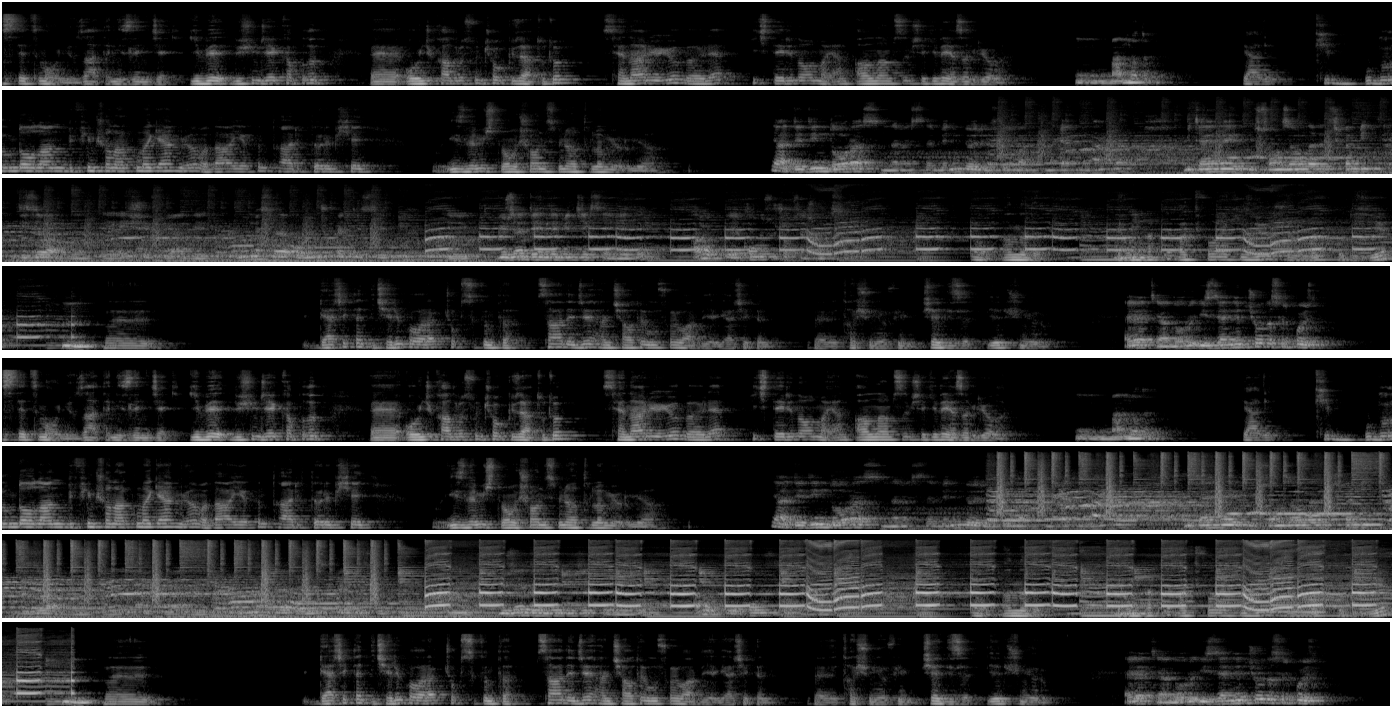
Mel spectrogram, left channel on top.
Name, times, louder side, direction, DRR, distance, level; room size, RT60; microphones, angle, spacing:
voice 1, 0.0-5.7 6.0-10.1 12.4-12.8 13.1-17.8 18.2-20.5 37.5-38.3 39.0-41.8 42.7-43.3 44.7-49.5 49.8-52.2, right 2 dB, 20° right, 9 dB, 0.5 m, -34 dB
voice 2, 10.7-11.5 21.6-34.3 34.7-36.4 38.9-39.3 42.3-42.6 52.9-54.8, equal, 25° left, 2 dB, 1.5 m, -33 dB
sound 1, 22.7-32.5, left 1 dB, 75° left, 3.3 m, -41 dB
sound 2, 23.7-42.4, right 10 dB, 70° right, 0.3 m, -28 dB
8.7 x 6.5 x 4.2 m, 0.77 s
head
